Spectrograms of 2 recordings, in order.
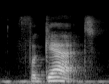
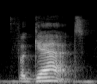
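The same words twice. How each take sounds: First: The first syllable has a weak 'fuh' vowel. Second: The same.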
